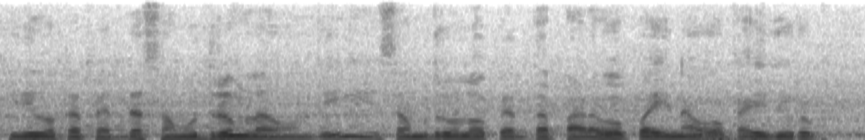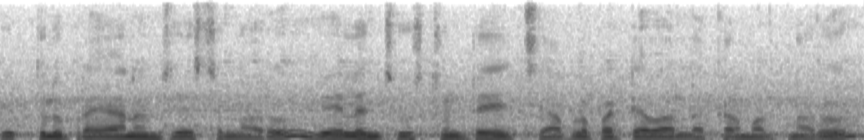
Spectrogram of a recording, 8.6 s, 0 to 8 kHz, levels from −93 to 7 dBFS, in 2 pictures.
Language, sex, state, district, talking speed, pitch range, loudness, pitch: Telugu, male, Andhra Pradesh, Visakhapatnam, 155 wpm, 115-140 Hz, -21 LUFS, 130 Hz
